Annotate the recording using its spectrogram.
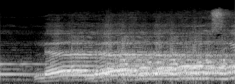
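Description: Male voice reciting Quranic Arabic in melodic tajweed style. A held note fades out, then about half a second in a new phrase begins, sliding up in pitch and then held.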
